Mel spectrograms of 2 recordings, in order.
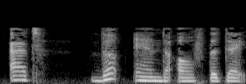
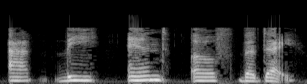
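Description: First: 'The' is said with a short weak vowel. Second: 'The' is said with a long 'ee' vowel. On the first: The speaker calls it wrong. "明明是" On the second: The speaker calls it right. "在任何的元音前面 the 会读成 the"

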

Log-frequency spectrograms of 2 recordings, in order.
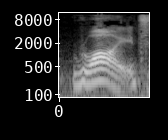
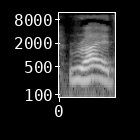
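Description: First: The vowel is a broad Australian-style 'oy' sound. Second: The vowel is a plain standard 'eye' sound. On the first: "就 right" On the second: "right 就"

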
